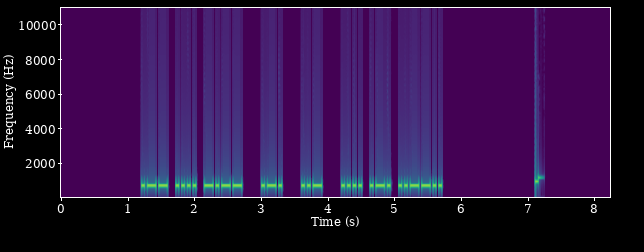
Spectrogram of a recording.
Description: Morse code, heard as a keyed tone, about 28 wpm, 700 Hz. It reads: WHY R U HR?
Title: Sentences from Top 200 Words and Abbreviations 28wpm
